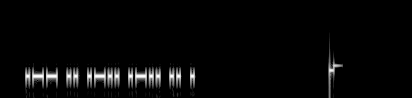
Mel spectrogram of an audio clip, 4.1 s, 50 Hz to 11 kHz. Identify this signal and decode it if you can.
Morse code, heard as a keyed tone, about 36 wpm, 700 Hz. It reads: WILLIE
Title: USA Common Names - 35wpm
